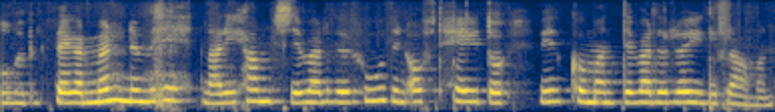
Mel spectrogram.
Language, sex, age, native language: Icelandic, male, 30-39, Icelandic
